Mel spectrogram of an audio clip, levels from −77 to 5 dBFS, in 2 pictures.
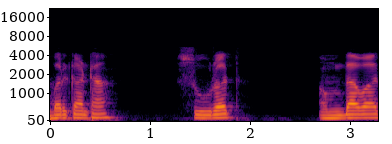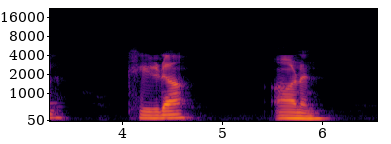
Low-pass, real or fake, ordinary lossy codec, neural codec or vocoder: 5.4 kHz; real; none; none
